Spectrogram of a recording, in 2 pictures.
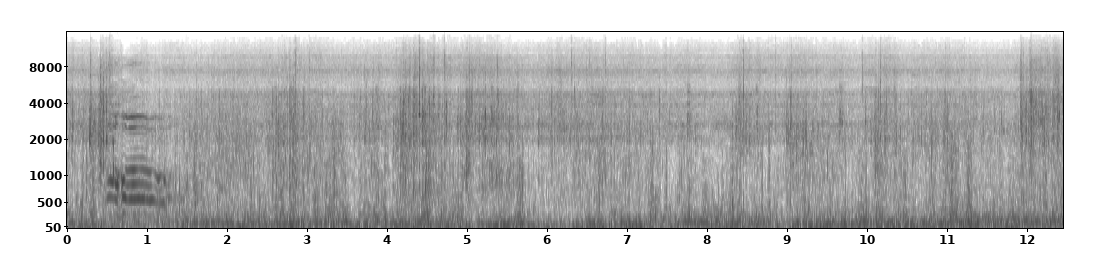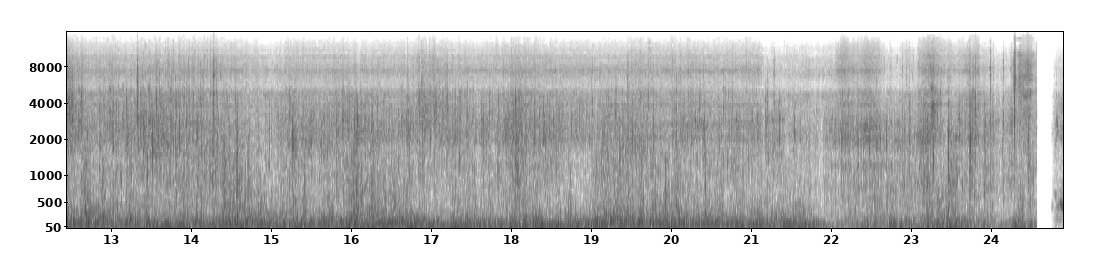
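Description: Bike tyres crunch and roll over a dirt trail.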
